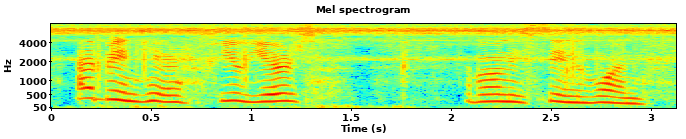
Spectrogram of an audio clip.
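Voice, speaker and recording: Noticeable background noise sits behind the speaker. A woman talks at a high pitch with ordinary pitch variation. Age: 70s. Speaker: Islamic teacher. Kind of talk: casual vlog talk while hiking. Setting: outdoors. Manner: halting.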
